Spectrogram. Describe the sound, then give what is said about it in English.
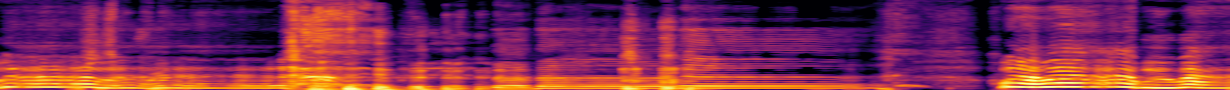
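A voice imitates a film soundtrack's wailing vocal, holding long sung notes that slide up and down, broken midway by breathy, laughing bursts before the wail returns. “I just loved her emotion outside, and the soundtrack for there, that wailing vocal soundtrack that was going on.”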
